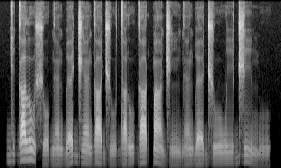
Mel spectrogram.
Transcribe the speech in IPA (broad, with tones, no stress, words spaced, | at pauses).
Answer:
ɡi˧ ɡa˦lu˦˨ ʃo˨ ɡɛ̃˨ɡ͡bɛ˨˦ d͡ʒɛ̃˧ɡa˧d͡ʒu˨ da˧ɾu˧ɡa˦ k͡pã˦˨d͡ʒĩ˨ ɡɛ̃˨˦ɡ͡bɛ˧ d͡ʒu˦wi˦ d͡ʒi˦˨ mu˨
